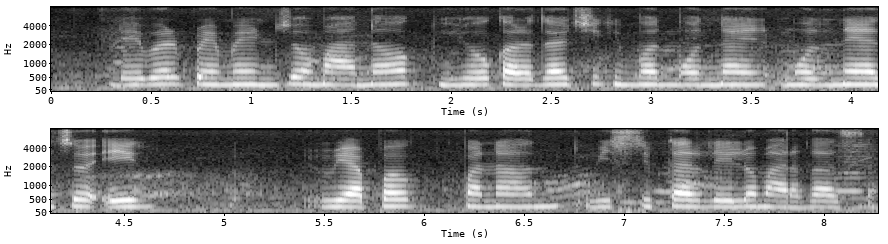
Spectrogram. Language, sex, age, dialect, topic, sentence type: Marathi, female, 18-24, Southern Konkan, banking, statement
